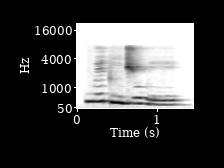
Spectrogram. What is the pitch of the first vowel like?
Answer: high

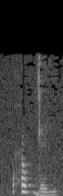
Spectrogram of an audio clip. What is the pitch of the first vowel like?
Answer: high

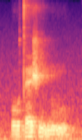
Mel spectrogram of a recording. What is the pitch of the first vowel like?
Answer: low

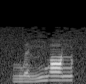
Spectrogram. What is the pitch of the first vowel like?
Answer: rising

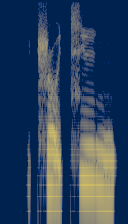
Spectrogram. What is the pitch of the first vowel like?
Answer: low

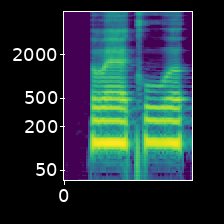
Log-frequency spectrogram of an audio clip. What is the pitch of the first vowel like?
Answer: low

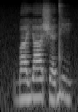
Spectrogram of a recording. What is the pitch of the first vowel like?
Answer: high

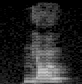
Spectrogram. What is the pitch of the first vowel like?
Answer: high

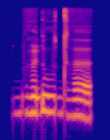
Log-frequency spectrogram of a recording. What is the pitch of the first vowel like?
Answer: low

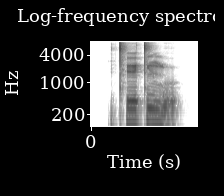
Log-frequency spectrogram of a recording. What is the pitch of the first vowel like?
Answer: high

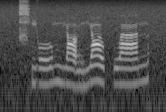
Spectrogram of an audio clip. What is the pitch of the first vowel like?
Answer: rising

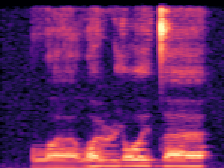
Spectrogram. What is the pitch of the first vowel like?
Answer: low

